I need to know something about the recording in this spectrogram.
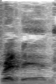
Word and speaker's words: Redman: Is it Redmond or Redman? It's Redman.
